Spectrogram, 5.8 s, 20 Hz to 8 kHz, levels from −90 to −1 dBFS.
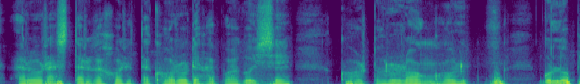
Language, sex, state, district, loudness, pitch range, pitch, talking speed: Assamese, male, Assam, Kamrup Metropolitan, -25 LUFS, 85-95 Hz, 90 Hz, 125 wpm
